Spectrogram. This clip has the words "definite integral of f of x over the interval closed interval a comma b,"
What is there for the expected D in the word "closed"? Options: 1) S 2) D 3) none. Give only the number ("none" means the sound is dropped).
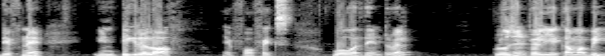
3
